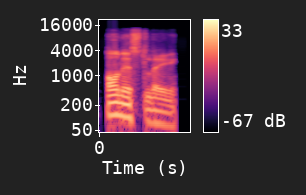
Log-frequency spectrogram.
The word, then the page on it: honestly: British English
